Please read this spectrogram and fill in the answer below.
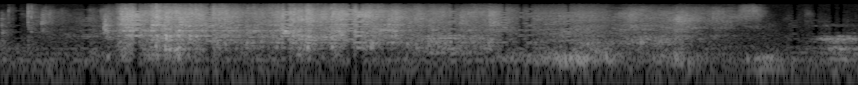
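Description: Faint rustling and scraping of trading cards sliding against one another in nitrile-gloved hands as they are handled and shuffled.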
